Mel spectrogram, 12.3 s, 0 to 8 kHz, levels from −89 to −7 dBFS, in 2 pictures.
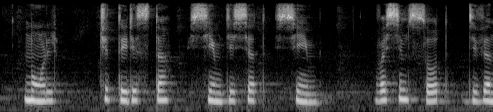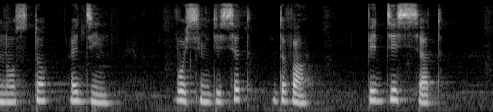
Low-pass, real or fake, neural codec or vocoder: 7.2 kHz; real; none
